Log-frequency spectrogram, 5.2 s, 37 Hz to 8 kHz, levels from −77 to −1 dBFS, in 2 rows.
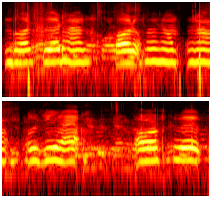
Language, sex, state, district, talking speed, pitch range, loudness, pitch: Hindi, female, Chhattisgarh, Jashpur, 115 wpm, 255-275 Hz, -18 LUFS, 265 Hz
